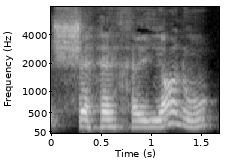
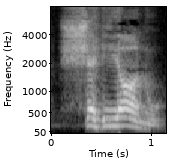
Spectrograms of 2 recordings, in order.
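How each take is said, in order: First: Slow, deliberate "شهخیانو" with a clear throaty kh after she-he; careful correct pronunciation. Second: "شهیانو" with the throaty kh syllable dropped, she-hi-yanu; mispronunciation demo. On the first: Teacher showing the class the proper blessing word, careful "شهخیانو" with clear kh. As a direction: sound out every syllable of "شهخیانو", kh fully audible. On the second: Teacher quoting how some people say it, faulty "شهیانو" missing its kh. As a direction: say "شهیانو" higher, as the faulty version without kh. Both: Shown as a demonstration.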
